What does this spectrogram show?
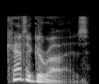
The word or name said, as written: categorize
